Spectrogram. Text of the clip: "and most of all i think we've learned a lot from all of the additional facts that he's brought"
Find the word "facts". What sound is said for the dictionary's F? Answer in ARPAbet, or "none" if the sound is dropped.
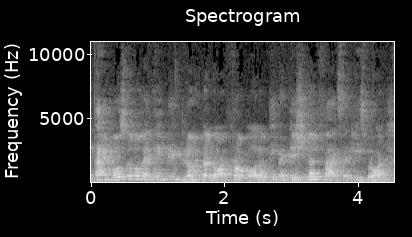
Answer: F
